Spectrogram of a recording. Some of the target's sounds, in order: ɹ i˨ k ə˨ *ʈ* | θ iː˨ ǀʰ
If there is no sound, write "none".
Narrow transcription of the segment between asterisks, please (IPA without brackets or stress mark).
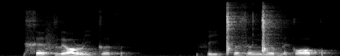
θ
